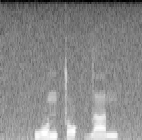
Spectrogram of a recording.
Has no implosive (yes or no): yes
